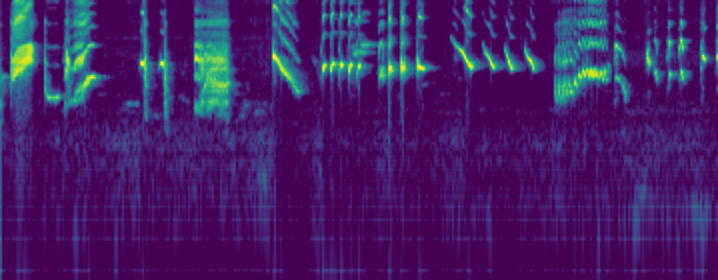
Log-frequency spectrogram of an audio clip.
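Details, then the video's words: Asian pied starling sounds used as a lure so starlings sing constantly; harsh raspy squawks mixed with sharp clicks, rapid chirps and sliding whistles, loud and busy throughout. "Suara Jalak Suren Auto NYAUT Emosi Cepat RESPON Buat Pancingan Burung Jalak Agar Gacor"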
